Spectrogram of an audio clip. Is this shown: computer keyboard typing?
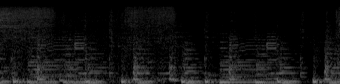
no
